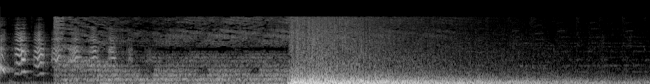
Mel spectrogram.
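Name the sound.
explosion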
